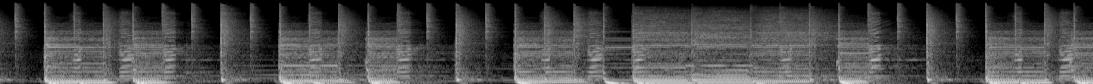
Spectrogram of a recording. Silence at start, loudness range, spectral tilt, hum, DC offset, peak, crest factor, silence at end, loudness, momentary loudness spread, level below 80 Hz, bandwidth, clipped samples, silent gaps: 0 s; 2 LU; -5 dB/octave; none; under 0.1%; -2 dBFS; 16 dB; 0 s; -18 LUFS; 10 LU; -22 dBFS; 19 kHz; under 0.1%; none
